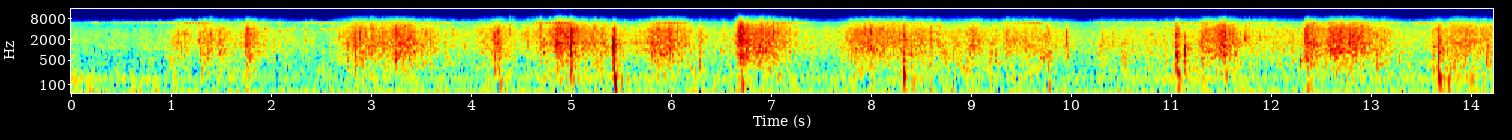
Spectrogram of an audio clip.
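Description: Tall leafy stalks rustle and swish as a person pushes through them.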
